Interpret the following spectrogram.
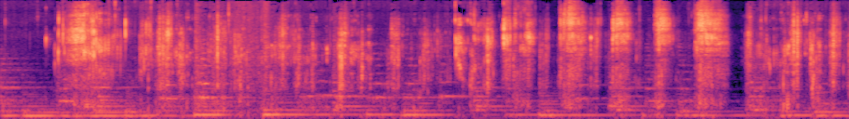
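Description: Person chewing a big mouthful of braised kimchi and pork belly, with many short wet mouth sounds, over background music with a steady low bass line.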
